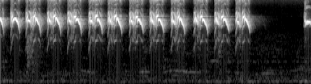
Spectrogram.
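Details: Black-capped white-eye singing energetically, a rapid, evenly paced string of about twelve shrill, slurred high chirps, roughly five per second, then a pause and one more note.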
